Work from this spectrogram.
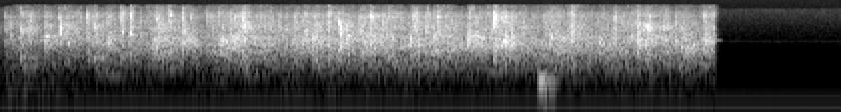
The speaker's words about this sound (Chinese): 给大家一个掌声。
